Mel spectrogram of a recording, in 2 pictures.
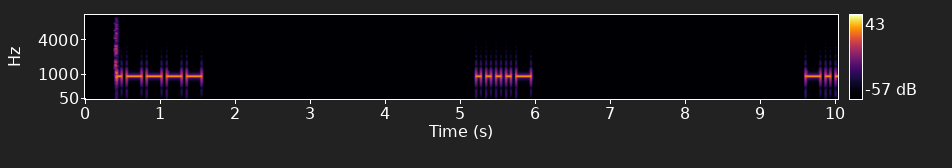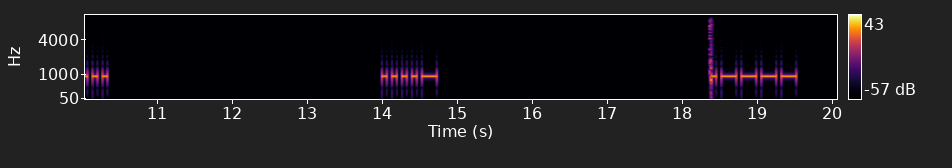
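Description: Morse code, heard as a keyed tone, about 18 wpm, spaced as for 2 wpm, 920 Hz. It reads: 14641
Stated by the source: Morse code lesson teaching digits 1, 4 and 6, from SP9MOA, Niepołomicki Klub Krótkofalowców (Poland) amateur radio club.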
